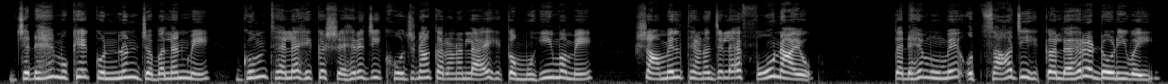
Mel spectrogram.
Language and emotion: Sindhi, happy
